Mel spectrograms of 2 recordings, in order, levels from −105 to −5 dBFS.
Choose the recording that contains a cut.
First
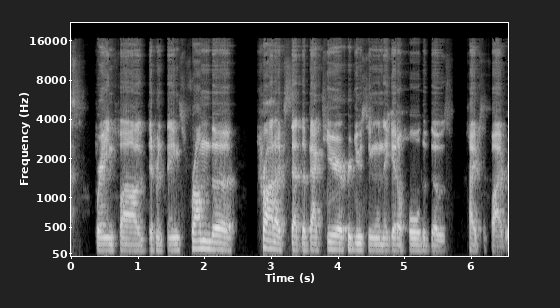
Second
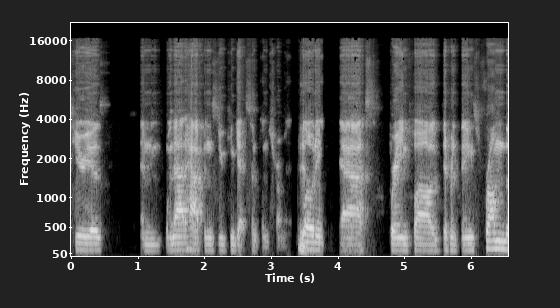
second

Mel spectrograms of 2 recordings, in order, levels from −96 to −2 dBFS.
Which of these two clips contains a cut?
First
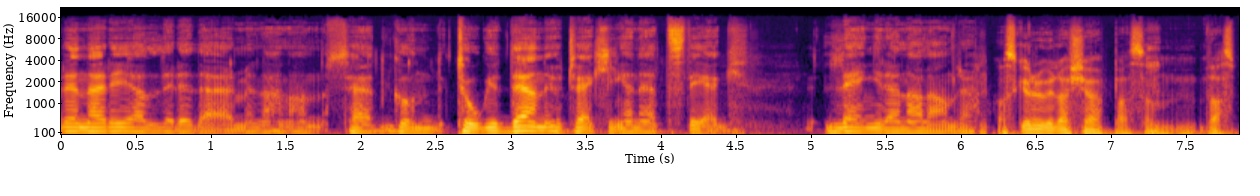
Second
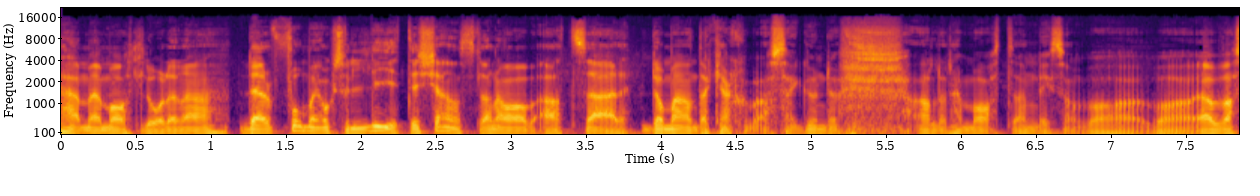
first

